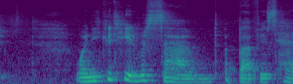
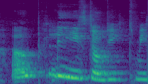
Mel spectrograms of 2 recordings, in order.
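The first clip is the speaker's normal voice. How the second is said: pleading spider; 9 semitones higher, 9 dB louder than usual. Acted. Spider begs the troll.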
